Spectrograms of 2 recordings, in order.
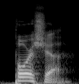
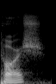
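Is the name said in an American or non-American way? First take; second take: non-American; American. First: The name is said in a non-American way. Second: The name is said in an American way.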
